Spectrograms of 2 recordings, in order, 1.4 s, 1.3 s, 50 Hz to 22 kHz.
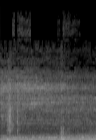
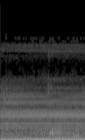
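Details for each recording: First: Older Maytag Performa PSD267LHES refrigerator after replacing locked-up compressor, new relay and recharge: quiet, steady low hum with a few faint clicks, normal compressor running. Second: Older Maytag Performa refrigerator PSD267LHES with Tecumseh compressor, new relay fitted, not cooling; steady low electrical hum with no starting kick. Locked compressor, to be replaced.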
